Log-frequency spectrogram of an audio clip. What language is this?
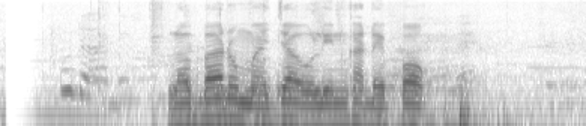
Sundanese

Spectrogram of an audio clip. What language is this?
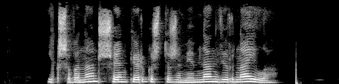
Mari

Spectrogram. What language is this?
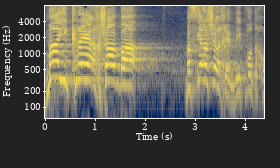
Hebrew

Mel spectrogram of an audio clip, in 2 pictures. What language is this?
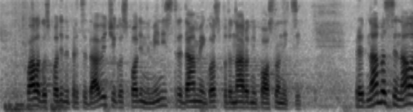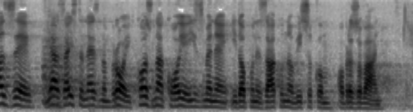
Serbian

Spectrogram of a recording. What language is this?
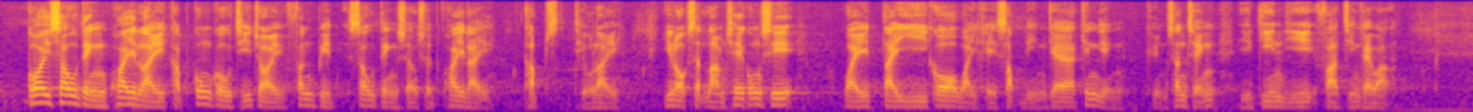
Cantonese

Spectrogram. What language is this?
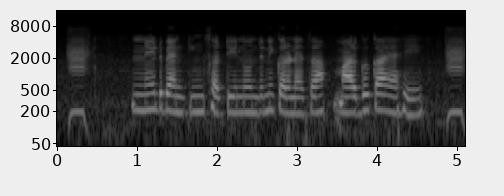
Marathi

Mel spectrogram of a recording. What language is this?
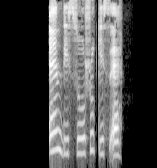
Huautla Mazatec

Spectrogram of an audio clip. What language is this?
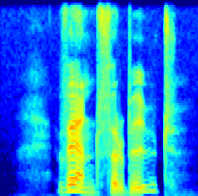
Swedish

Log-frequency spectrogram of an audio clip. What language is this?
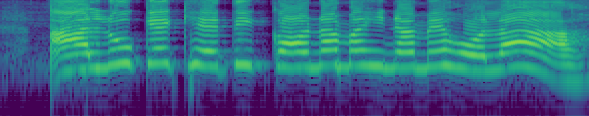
Bhojpuri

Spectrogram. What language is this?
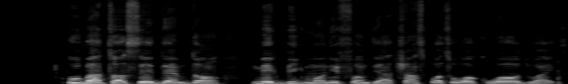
Nigerian Pidgin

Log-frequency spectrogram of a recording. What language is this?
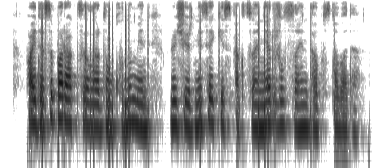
Kazakh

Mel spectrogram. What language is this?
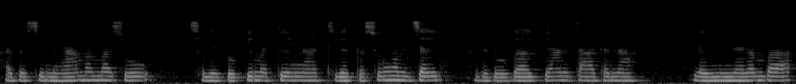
Manipuri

